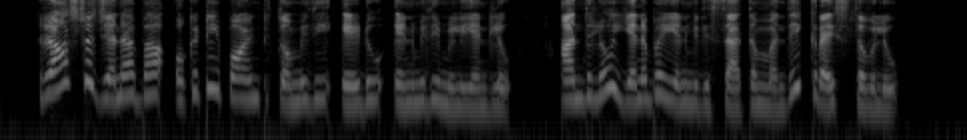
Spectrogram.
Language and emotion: Telugu, neutral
